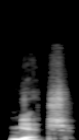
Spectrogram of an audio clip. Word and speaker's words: miecz: And in Polish we say miecz.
